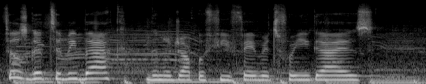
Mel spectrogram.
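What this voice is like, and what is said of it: Speaker with a distinctive accent. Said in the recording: “the one with the funny accent”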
